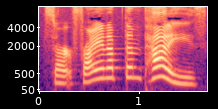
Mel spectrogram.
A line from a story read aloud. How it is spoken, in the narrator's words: yelled Mr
